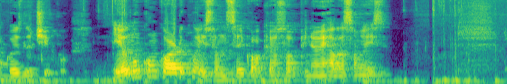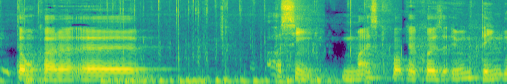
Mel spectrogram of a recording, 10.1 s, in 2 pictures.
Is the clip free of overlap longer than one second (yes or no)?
yes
